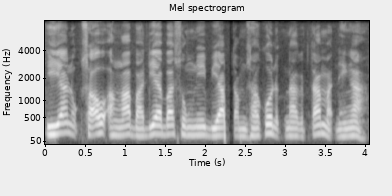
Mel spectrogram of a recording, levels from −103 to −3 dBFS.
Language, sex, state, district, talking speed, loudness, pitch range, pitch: Garo, male, Meghalaya, West Garo Hills, 150 wpm, -15 LUFS, 135-165 Hz, 150 Hz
